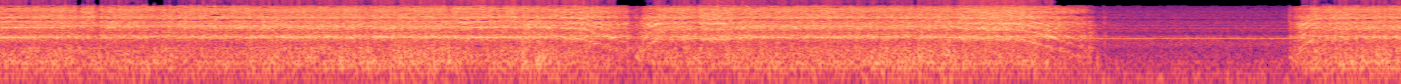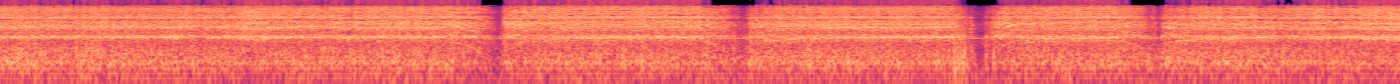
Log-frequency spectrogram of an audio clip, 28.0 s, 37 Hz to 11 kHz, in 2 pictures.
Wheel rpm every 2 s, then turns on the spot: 230, 230, 180, 180, 220, 10, 120, 230, 220, 130, 150, 170, 130, 210.
10-12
